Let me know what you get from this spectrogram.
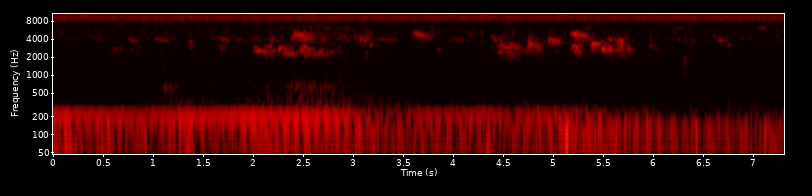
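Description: Small birds chirping on and off over a steady low hum and rumble; the hum fades out about six seconds in.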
